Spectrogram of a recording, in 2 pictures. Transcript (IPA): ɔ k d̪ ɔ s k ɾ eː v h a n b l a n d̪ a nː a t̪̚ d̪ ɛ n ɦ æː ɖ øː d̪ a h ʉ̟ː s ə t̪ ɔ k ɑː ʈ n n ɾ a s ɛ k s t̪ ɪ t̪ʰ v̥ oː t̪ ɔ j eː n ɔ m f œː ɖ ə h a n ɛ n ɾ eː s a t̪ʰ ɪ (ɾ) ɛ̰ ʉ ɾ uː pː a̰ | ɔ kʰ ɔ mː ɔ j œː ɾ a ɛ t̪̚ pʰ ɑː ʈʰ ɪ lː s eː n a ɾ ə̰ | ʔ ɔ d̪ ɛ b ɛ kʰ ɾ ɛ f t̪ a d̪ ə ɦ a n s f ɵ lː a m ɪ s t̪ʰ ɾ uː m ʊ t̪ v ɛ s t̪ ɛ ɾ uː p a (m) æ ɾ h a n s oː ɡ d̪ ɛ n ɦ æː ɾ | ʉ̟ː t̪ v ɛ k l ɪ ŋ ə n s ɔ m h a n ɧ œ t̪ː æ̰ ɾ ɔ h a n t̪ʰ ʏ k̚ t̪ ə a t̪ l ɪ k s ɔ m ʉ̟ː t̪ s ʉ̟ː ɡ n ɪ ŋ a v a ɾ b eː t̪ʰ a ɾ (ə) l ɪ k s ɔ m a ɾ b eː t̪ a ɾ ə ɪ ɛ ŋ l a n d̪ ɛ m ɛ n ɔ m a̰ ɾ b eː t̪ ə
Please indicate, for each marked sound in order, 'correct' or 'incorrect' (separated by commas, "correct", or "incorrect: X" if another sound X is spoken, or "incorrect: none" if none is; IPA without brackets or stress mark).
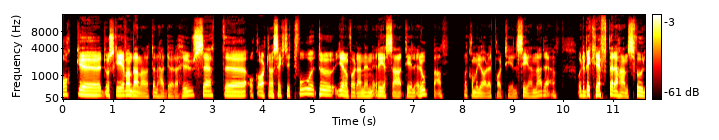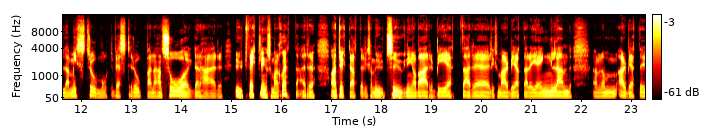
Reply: incorrect: l, incorrect: n, correct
